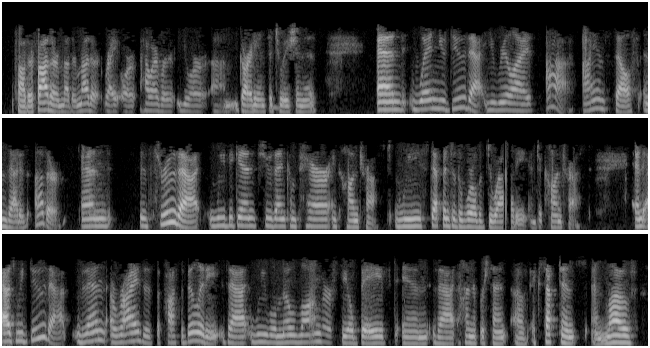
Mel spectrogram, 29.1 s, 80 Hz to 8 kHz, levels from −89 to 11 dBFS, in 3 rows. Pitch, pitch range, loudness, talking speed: 185 Hz, 165-200 Hz, -26 LUFS, 145 wpm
